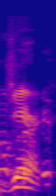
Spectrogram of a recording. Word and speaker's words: vicegerent: one will be the vicegerent for the Creator. Oh, a vicegerent. I thought you said a gerund. No, I said gerent. I pronounced it with the T clearly.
